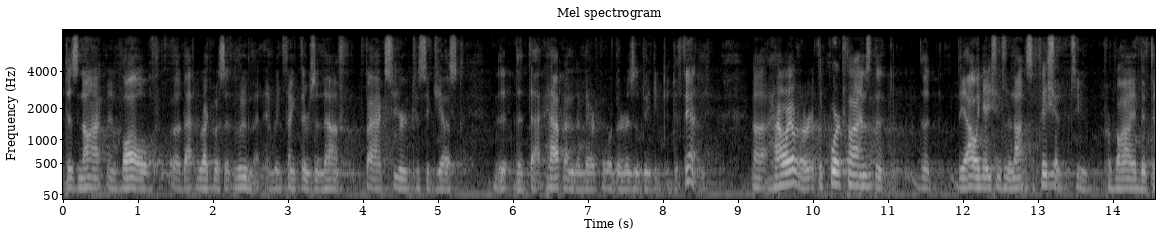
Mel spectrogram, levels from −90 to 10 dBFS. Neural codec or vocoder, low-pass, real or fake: codec, 24 kHz, 3 kbps, HILCodec; 7.2 kHz; fake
